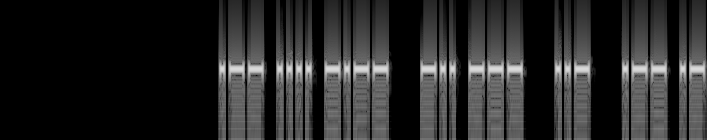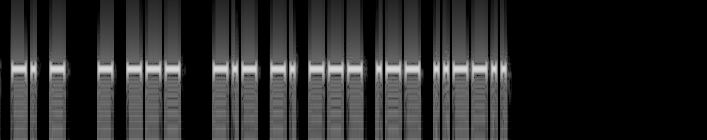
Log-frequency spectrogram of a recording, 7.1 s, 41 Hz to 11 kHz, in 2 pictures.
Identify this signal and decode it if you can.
Morse code, heard as a keyed tone, about 51 wpm, 700 Hz. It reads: WHY DO U WANT TO KNOW?
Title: Sentences from Top 200 Words and Abbreviations 50wpm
